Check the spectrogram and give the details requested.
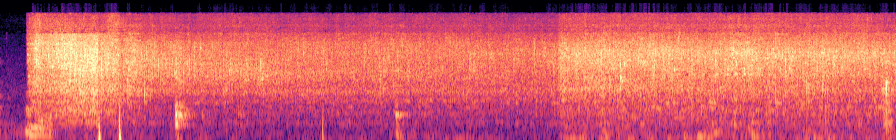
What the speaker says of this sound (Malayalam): എണ്ണ ചൂടായിട്ടുണ്ട്. അതിലേക്ക് നമുക്ക് മാറിനേറ്റ് ചെയ്ത് വെച്ചേക്കുന്ന ഫിഷ് എടുത്ത്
